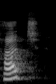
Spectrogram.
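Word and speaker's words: hutch: हम हच पढ़ते हैं हच देखिए इसमें टी साइलेंट है हच एच यू टी सी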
